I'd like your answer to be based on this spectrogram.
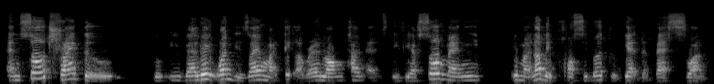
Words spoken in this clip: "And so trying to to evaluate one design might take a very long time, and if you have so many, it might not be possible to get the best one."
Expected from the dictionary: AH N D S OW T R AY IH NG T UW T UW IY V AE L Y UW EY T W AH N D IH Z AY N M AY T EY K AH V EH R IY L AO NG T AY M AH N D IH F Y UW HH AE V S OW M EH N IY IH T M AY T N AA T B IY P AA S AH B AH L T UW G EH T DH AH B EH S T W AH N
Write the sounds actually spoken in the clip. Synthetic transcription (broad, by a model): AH N S OW T R AY IH NG T UW T UW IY V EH L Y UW EY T W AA N D IH Z AY N M AY T EY K AH V EH R IY L AO NG T AY M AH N IH F Y UW HH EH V S OW M EH N IY IH T M AY T N AA T B IY P AA S AH B AH L T UW G EH T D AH B EH S T W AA N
